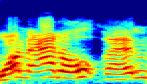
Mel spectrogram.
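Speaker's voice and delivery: high-pitched goblin voice. Game master voicing a ticket-booth goblin greeting the first player in line, unnecessarily high, elevated goblin voice. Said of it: "in an unnecessarily high, elevated voice".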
